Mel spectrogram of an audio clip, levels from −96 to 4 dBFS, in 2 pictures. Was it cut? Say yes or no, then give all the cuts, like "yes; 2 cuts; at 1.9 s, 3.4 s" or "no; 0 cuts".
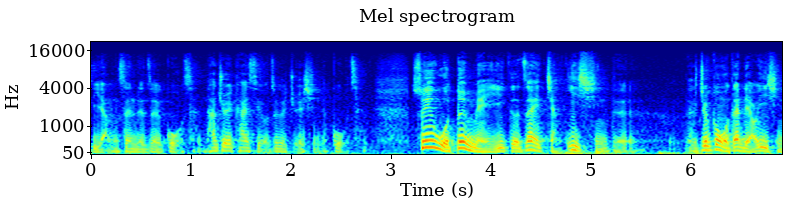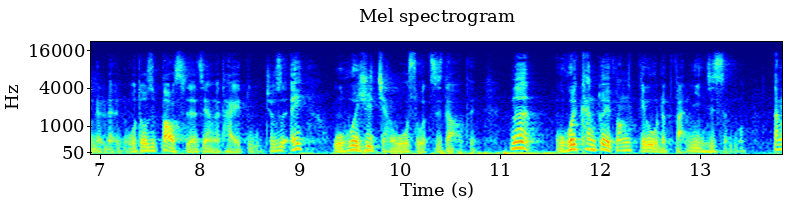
yes; 1 cut; at 3.2 s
